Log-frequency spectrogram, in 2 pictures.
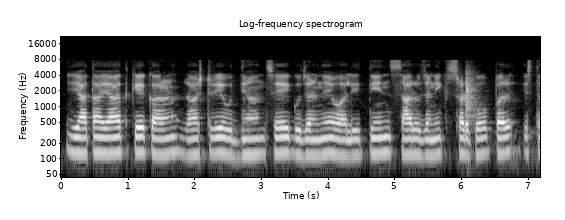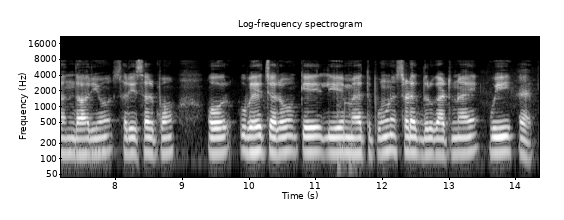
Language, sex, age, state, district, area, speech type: Hindi, male, 18-30, Rajasthan, Jaipur, urban, read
